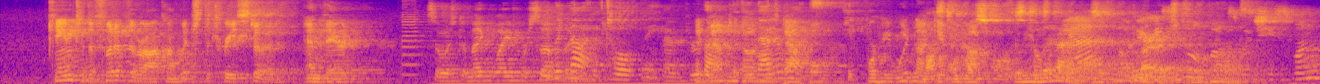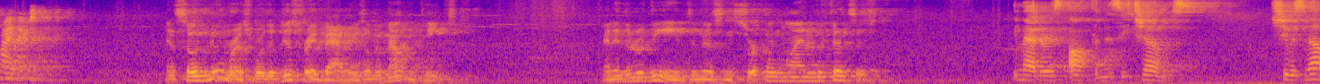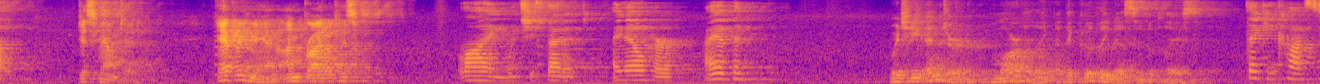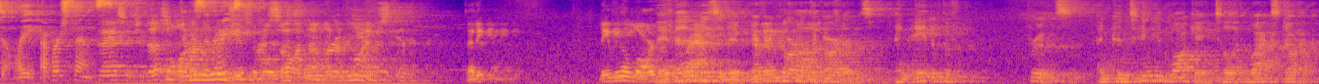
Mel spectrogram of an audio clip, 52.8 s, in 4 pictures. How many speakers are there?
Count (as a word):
eight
